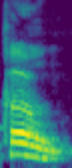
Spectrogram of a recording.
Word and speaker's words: comb: Option C, we have comb. Don't forget the letter B is silent.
